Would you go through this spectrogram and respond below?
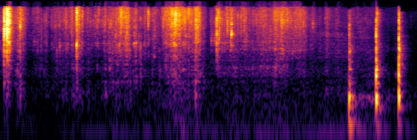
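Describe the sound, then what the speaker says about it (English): Plastic packaging crinkles and crackles as a picture frame is unwrapped for a craft project, with irregular rustling bursts and a few sharp crackles at the end, close and alone. "take the frame out of its packaging"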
